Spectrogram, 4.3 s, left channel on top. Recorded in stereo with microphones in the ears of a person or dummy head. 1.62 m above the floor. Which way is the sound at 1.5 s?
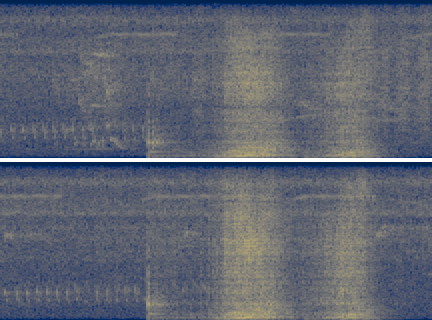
40° right (ahead or behind).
